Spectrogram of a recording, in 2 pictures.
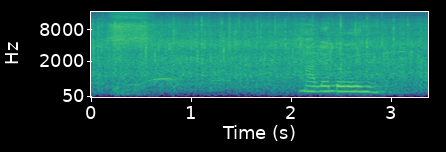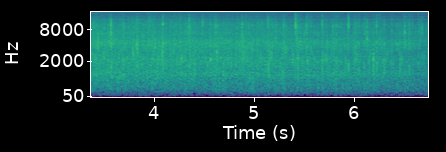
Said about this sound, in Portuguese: Aplauda esse Deus maravilhoso.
